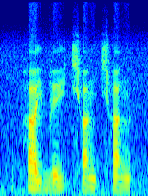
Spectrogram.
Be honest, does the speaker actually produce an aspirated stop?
yes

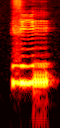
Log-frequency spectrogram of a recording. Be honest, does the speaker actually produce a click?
no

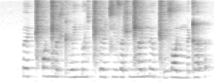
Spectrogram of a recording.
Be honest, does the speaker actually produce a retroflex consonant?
yes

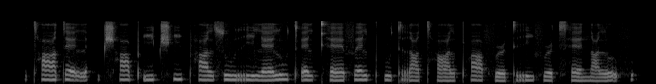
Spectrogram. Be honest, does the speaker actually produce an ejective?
yes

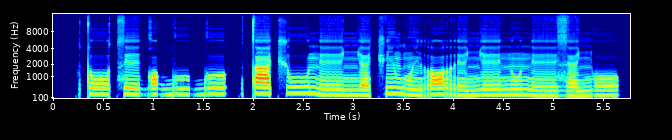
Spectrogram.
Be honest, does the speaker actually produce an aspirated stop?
no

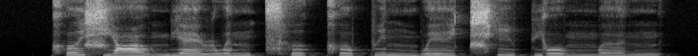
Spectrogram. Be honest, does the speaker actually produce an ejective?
no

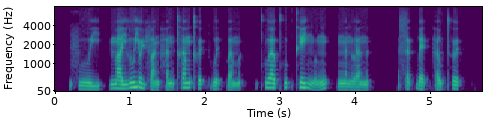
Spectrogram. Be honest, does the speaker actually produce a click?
no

